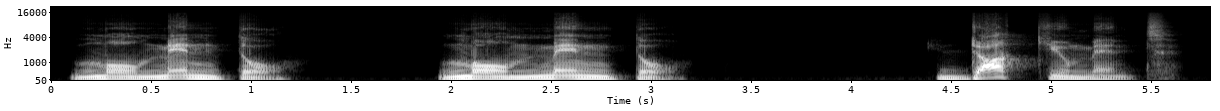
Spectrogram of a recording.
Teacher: The accent goes on the second to last syllable because these words do not end in a consonant other than s or n.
